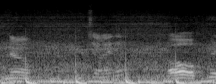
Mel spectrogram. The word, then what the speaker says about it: Regina: Regina. Oh, yeah. A city that rhymes with fun.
